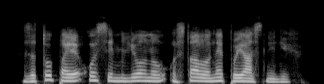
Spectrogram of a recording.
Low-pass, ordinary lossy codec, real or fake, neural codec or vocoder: 7.2 kHz; Opus, 32 kbps; fake; codec, 16 kHz, 2 kbps, FreqCodec, larger model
